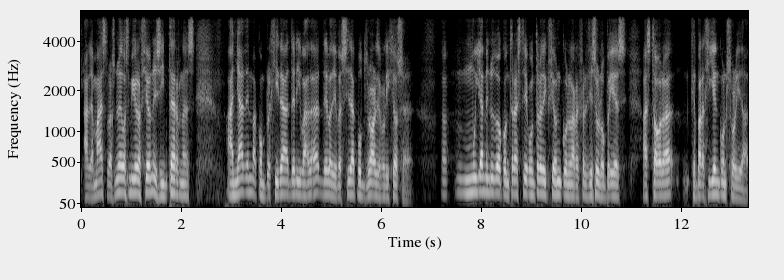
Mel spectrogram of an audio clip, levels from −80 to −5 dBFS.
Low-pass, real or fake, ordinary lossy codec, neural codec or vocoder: 5.4 kHz; fake; AAC, 48 kbps; codec, 16 kHz, about 1 kbps, DyCAST, with the encoder's durations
